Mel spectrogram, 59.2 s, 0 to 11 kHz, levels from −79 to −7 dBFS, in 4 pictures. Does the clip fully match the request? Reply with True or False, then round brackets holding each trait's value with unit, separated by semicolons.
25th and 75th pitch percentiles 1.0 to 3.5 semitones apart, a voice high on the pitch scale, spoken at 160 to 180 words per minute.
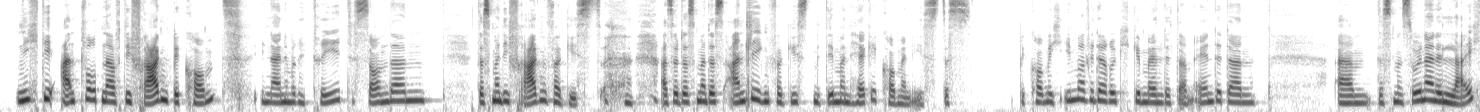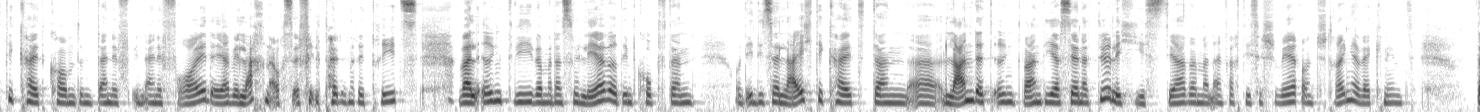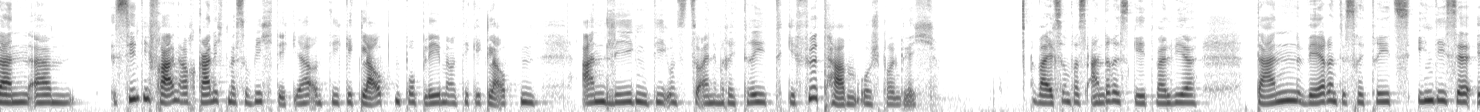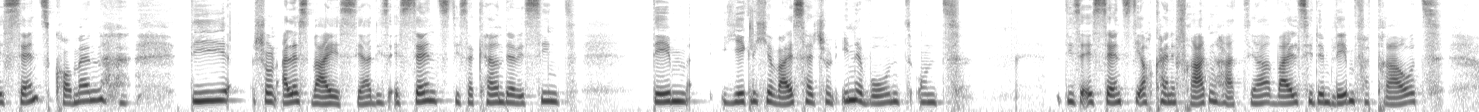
True (2.9 semitones; 200 Hz; 170 wpm)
